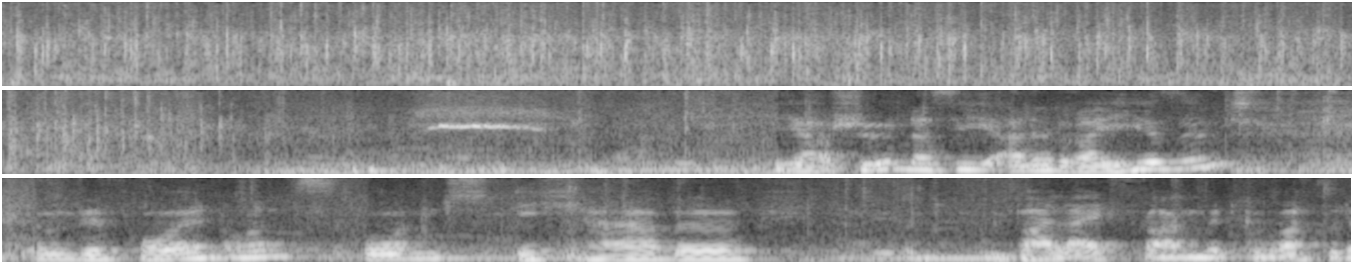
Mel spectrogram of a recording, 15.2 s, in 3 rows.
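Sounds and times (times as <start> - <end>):
audience applause: 0.0 - 6.8
high whistle-like tone: 6.6 - 7.2
speech: 8.0 - 15.1.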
